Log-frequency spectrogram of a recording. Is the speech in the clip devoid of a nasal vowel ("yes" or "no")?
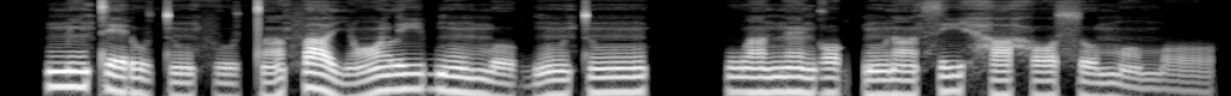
no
